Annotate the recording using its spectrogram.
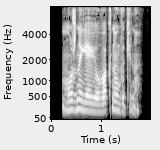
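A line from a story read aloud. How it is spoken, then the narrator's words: Through gritted teeth. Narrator (Russian): сквозь зубы процедил Морис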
